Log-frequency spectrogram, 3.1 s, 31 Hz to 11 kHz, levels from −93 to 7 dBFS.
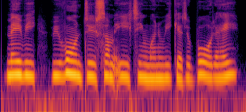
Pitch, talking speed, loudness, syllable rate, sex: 195 Hz, 215 wpm, -16 LUFS, 5.3 syllables/s, female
